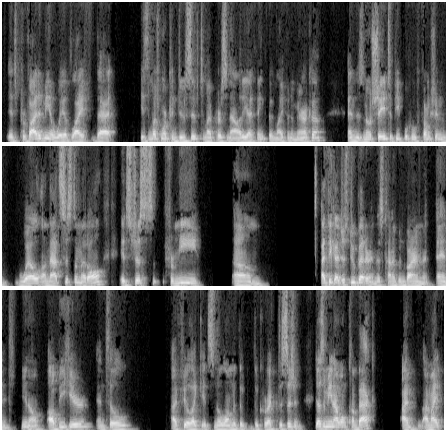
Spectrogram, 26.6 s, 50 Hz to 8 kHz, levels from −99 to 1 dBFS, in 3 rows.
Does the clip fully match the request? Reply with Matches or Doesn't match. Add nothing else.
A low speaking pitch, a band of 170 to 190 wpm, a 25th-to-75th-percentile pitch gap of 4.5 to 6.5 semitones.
Doesn't match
